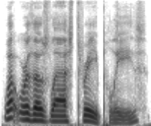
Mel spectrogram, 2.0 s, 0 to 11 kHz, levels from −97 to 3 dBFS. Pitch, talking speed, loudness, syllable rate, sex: 135 Hz, 180 wpm, -17 LUFS, 4.8 syllables/s, male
